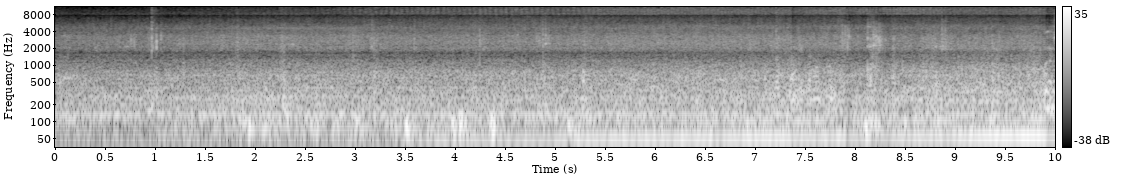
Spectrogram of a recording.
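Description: Steady low engine rumble on an open outdoor microphone, growing louder toward the end, with a few light knocks.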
